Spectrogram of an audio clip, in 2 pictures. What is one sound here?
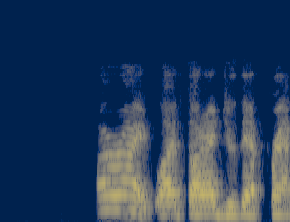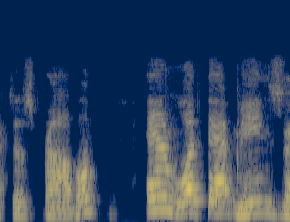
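An older man speaks calmly through an online call microphone.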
